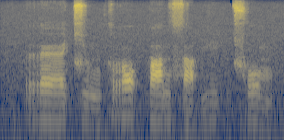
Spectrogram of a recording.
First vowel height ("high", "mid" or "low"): mid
